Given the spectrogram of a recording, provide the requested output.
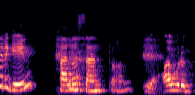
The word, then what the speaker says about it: Santo: burned the Santo can you say that again Santo yeah I would have butchered that so helps that we're from we're chillian we're from South America so it definitely helped um but yeah B Santo it's Hollywood it's something that we grew up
